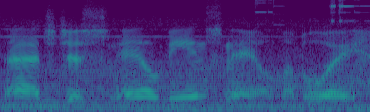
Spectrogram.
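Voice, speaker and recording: An actor playing an easygoing senior squad pilot in a video game, wry, unhurried and avuncular. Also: male voice, on the low side, big pitch swings. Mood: wry, relaxed. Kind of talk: dramatic video game voice acting. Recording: noisy in-game radio chatter.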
